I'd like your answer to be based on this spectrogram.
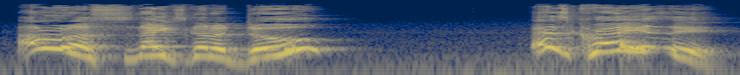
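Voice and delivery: loud, high, laughing disbelief; high-pitched rant. Real, not acted. Ranting about the snake.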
